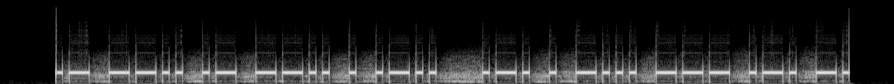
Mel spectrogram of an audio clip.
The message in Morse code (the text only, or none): AZAZEL REBORN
